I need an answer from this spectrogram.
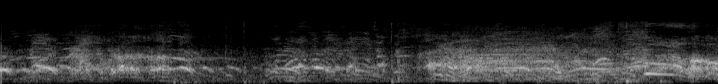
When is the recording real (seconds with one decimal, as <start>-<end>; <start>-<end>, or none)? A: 0.0-0.7; 1.7-4.1; 4.6-6.8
